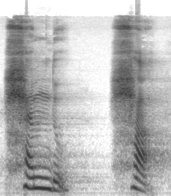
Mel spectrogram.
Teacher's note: یہ ہا حروف ہلکی ہے، حلق سے ادا ہوتا ہے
